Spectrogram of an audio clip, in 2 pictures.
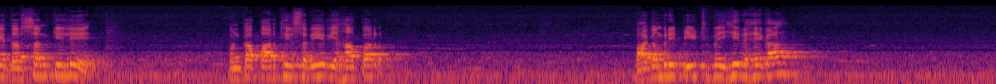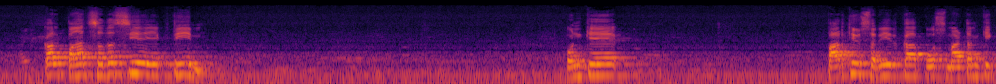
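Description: A man speaks into a microphone in short bursts with pauses.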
